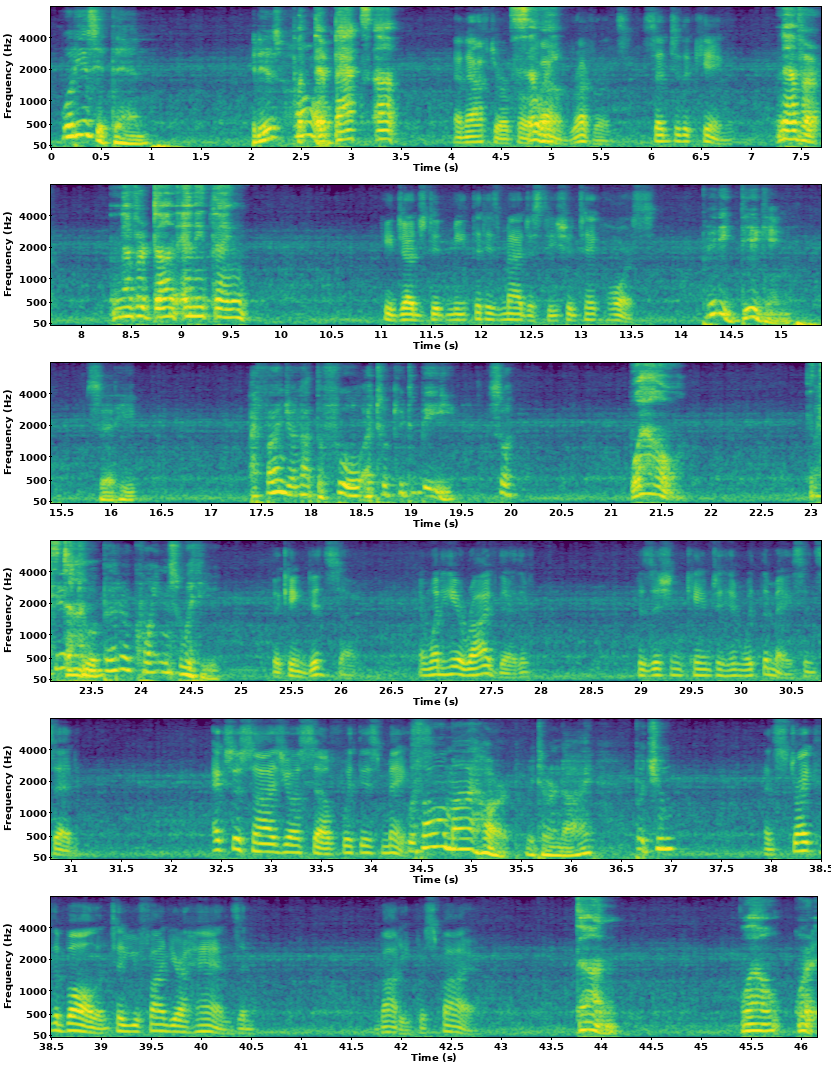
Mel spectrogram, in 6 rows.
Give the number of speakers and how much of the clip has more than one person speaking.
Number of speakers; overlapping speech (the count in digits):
3, about 6%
